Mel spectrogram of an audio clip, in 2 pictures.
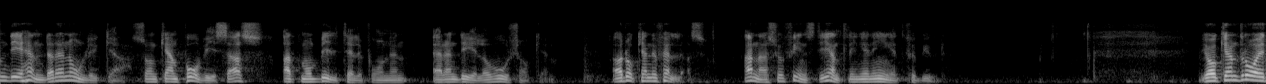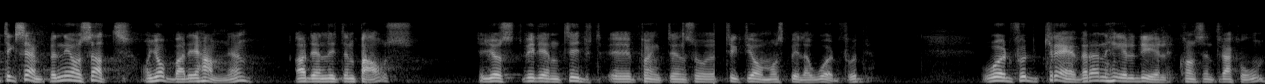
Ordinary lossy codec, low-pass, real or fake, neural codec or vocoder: AAC, 48 kbps; 7.2 kHz; fake; codec, 16 kHz in and 24 kHz out, 1 kbps, XY-Tokenizer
